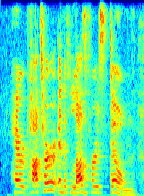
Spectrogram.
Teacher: E se aproxima um pouquinho mais do inglês americano porque ele rola os R's. É chamado de rolled R.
